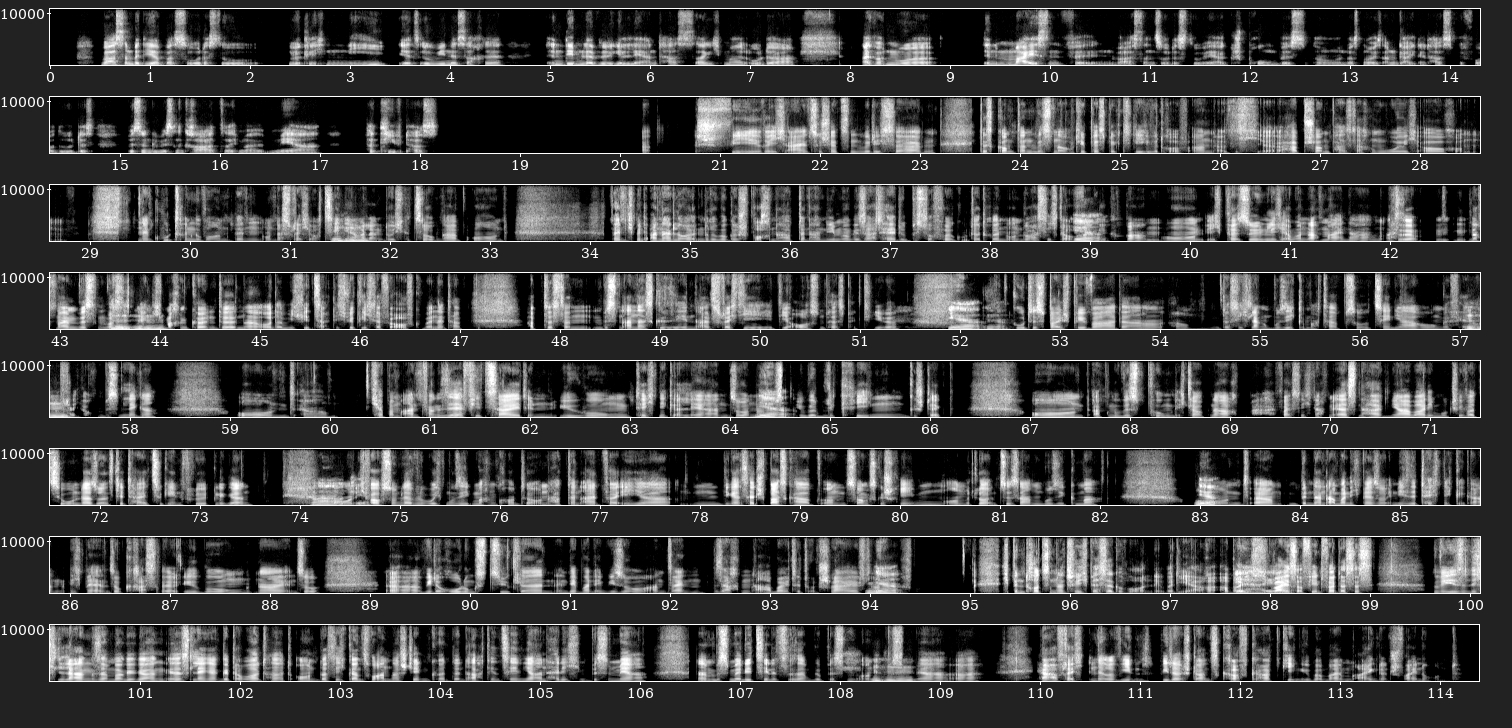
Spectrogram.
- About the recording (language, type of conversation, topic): German, podcast, Welche Gewohnheit stärkt deine innere Widerstandskraft?
- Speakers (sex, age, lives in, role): male, 25-29, Germany, host; male, 30-34, Germany, guest
- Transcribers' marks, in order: stressed: "meisten"; laughing while speaking: "also"; chuckle; other background noise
